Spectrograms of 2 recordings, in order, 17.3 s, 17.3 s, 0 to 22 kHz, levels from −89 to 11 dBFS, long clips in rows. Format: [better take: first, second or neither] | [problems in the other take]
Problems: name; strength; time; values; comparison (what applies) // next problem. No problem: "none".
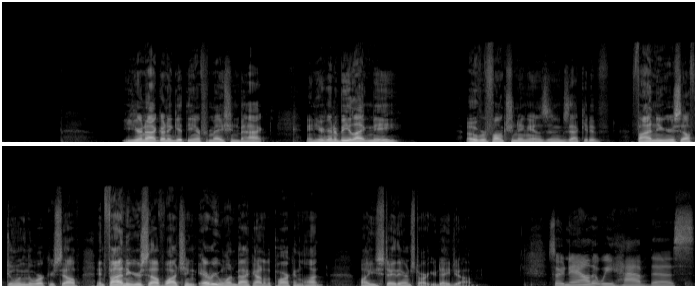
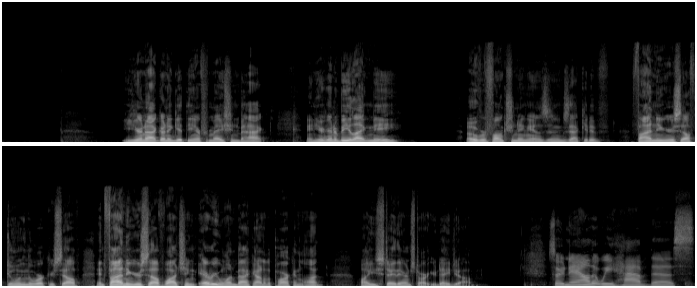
neither | none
